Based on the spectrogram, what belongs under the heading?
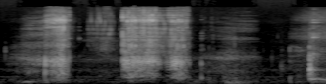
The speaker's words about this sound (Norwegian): Er det? det gjør seg uh, veldig dårlig på, på lydbånd, som nå. Slurping og slafsing.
